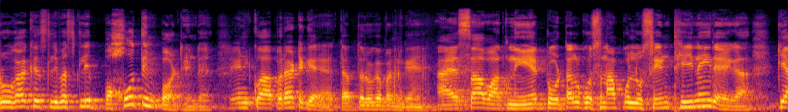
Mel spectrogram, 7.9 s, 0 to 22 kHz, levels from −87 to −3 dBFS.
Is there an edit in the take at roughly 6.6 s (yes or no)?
no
